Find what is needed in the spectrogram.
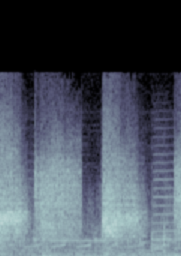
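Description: Cartoon sound effects of a machine starting up at full power: three sharp hissing bursts, at the start, about half a second in and shortly before the end, over a run of quick rising electronic bleeps.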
